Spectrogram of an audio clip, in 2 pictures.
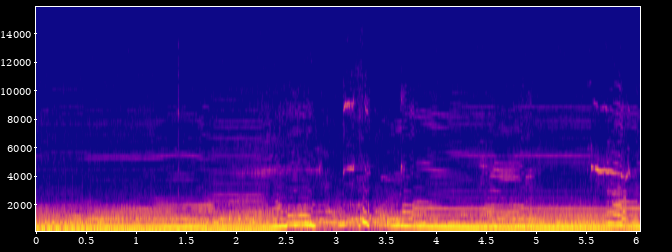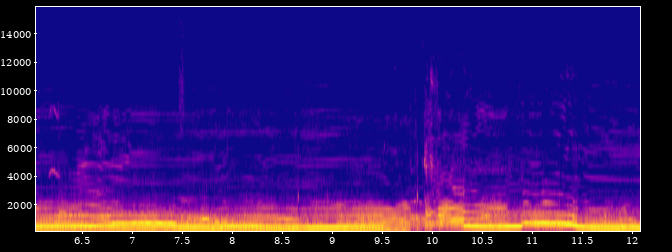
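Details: Wolves in the woods howl together in long, drawn-out tones that hold steady then bend upward or dip, voices overlapping into a continuous chorus with no other sounds.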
